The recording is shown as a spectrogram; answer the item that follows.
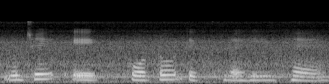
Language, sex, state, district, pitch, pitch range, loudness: Hindi, male, Madhya Pradesh, Katni, 190 Hz, 170-205 Hz, -17 LUFS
